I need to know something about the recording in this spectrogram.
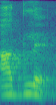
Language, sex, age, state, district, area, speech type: Goan Konkani, female, 45-60, Goa, Bardez, urban, read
